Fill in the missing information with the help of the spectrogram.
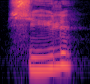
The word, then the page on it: syle: dansk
